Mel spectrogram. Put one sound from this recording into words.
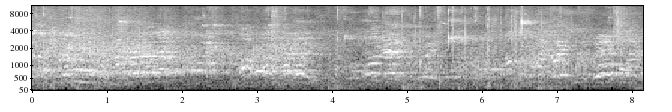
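Players and spectators shout and chatter in a large echoing gym.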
